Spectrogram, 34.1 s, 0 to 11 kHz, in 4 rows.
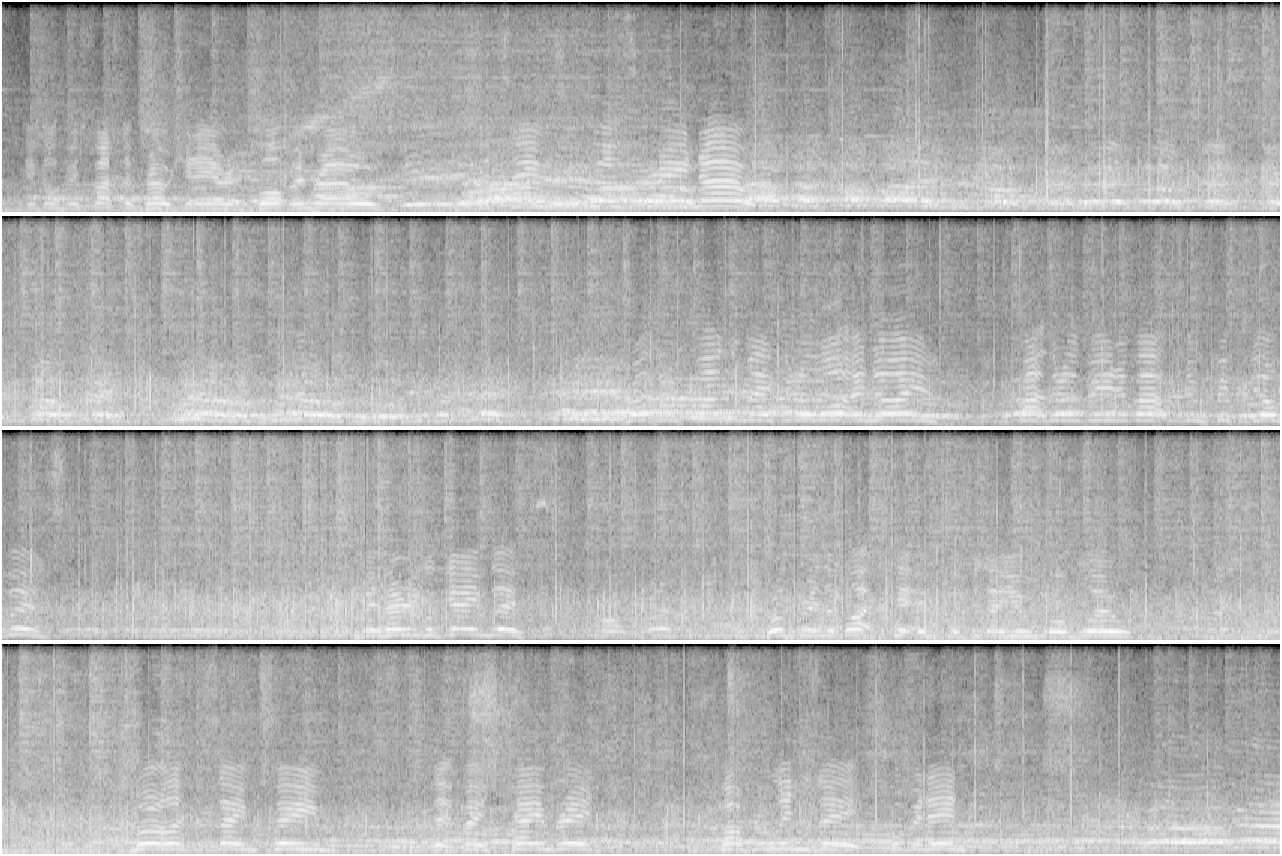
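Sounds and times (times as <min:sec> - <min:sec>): crowd cheering: 0:00.0 - 0:34.0
stadium crowd singing and chanting: 0:00.0 - 0:34.0.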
